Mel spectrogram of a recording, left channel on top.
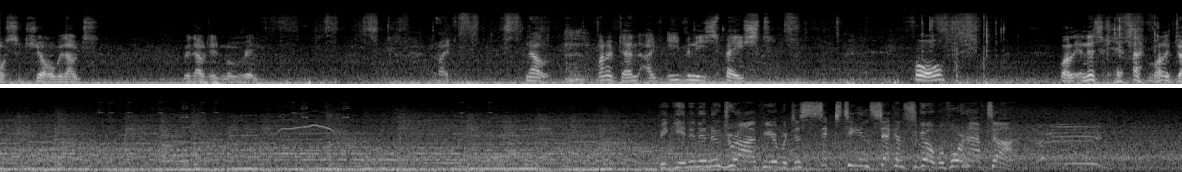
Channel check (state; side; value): different; both; correlation 0.00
